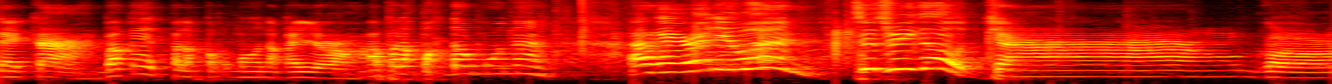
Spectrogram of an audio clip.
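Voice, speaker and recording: A woman's fairly slow speech with very wide pitch swings over light background noise. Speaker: party host. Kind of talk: comic emcee interview banter. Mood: playful, teasing. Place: hall. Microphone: handheld.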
